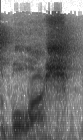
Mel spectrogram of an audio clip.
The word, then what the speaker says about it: Sabulash: They said about pronouncing his name right, where we grew up, it was Sabulash. That's the way you pronounce that name.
